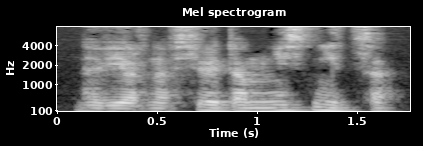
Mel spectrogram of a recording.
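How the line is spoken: Mumbling. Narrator (Russian): пробормотала она наконец

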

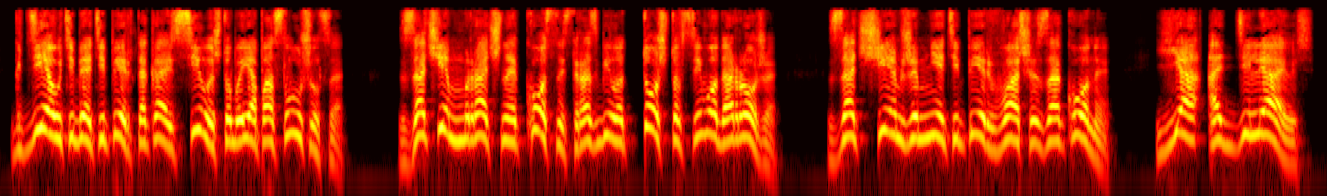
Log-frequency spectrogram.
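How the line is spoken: Shouting. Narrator (Russian): А я закричу ему

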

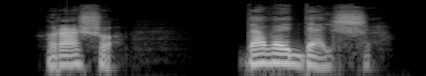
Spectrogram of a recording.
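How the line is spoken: Stern command. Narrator (Russian): строго скомандовал Вадик

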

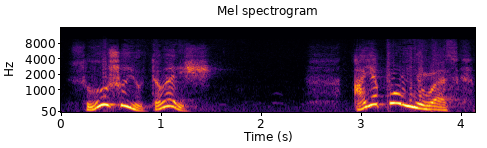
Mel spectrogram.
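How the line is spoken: Cheerful. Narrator (Russian): весело сказала Элла

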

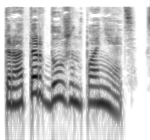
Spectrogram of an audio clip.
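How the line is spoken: Calm, android. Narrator (Russian): спокойно произнес электроник

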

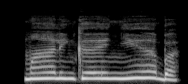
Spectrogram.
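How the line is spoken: Slightly sing-song child. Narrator (Russian): чуть нараспев повторил малыш

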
